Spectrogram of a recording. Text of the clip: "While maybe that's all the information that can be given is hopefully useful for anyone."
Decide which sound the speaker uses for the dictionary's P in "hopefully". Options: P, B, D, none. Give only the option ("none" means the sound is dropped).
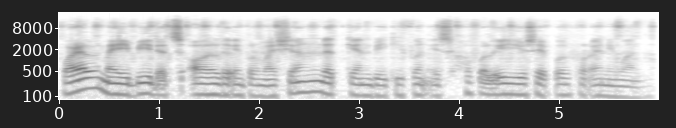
none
